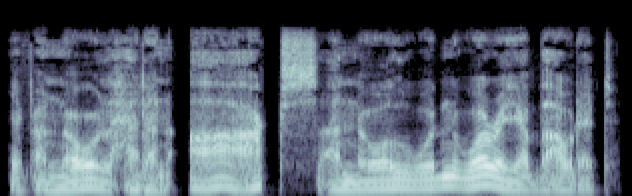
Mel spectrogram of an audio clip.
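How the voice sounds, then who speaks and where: A man's voice: on the low side, a little slow, vocal fry, husky, no echo, heavily acted. A man voicing a blunt male gnoll warrior who speaks in clipped broken phrases and refers to himself in the third person. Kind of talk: audiobook character voice.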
